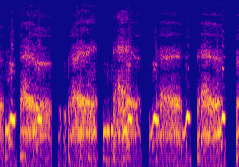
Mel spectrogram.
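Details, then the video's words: White-breasted waterhen lure call: harsh, nasal croaking notes repeated about twice a second in a steady, grating run, with nothing else heard. "Suara pikat ruak ruak"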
